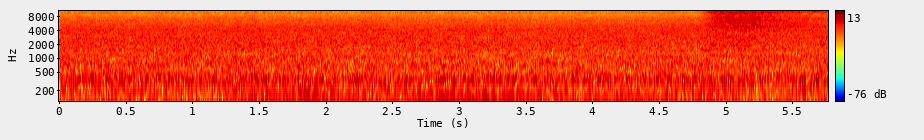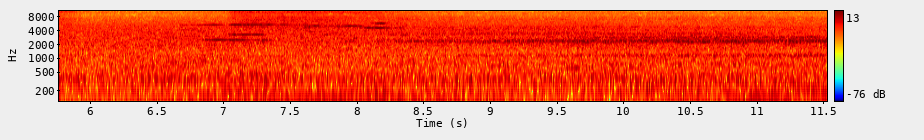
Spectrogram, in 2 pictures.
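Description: Electric multiple-unit commuter train starting to pull out of the station: a steady low hum from its motors and equipment, two short hisses of air around the middle, and a whine beginning to rise near the end as it gathers speed.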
